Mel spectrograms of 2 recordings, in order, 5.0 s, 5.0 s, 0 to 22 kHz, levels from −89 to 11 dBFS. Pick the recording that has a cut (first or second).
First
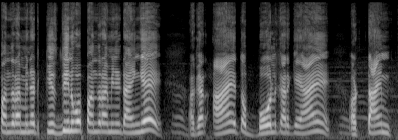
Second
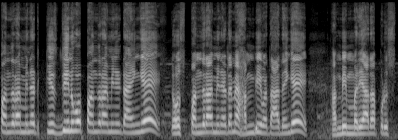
second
